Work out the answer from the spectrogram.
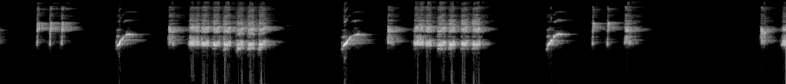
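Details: Blue-winged leafbird (cucak cungkok) singing a sharp varied 'isian' song used to train contest birds: high chirps and rising whistles interspersed with several half-second buzzy, rattling trills, phrases separated by clean gaps.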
